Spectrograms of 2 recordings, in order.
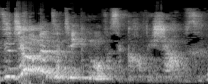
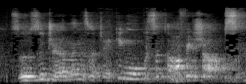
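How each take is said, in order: First: Hammed-up German accent, higher and louder; thick mock German accent to a customer; over-the-top fake German accent, laughing. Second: Mock German accent on the coffee shop line; playful fake German accent. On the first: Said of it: "slip in and out of the accent". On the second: Shown as a demonstration. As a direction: put on a light German accent. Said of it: "I was talking like that just randomly".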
